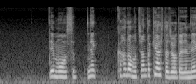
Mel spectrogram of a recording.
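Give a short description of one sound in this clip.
A young woman speaks softly and with animation, close by.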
